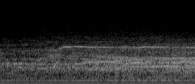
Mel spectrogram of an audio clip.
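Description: A wrestling arena crowd at a 1993 Universal Wrestling Federation event cheers and yells steadily at a distance, a continuous faint roar of many voices with no pauses.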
